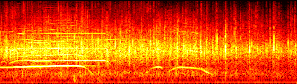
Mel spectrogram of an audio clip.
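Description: A church crowd applauds loudly and steadily for several seconds as two couples come out, dense clapping filling the whole stretch, with a few sliding whistles or whoops rising and falling over it early on.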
